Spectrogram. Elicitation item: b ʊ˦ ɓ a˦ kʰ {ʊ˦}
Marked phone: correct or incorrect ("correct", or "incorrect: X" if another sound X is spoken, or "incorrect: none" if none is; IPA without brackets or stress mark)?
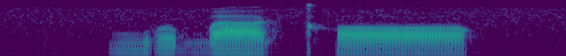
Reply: incorrect: ɔ˦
